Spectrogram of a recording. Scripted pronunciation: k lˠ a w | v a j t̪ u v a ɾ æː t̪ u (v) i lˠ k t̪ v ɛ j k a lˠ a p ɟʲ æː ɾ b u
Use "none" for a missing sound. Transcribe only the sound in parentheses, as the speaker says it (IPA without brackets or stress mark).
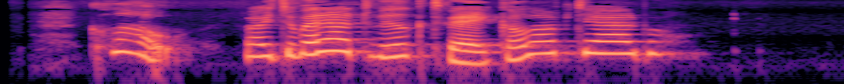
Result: v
